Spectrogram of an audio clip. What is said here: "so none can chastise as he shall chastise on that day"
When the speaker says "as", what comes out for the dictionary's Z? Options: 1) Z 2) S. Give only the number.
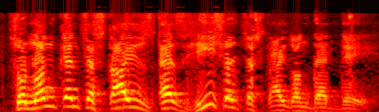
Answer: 1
